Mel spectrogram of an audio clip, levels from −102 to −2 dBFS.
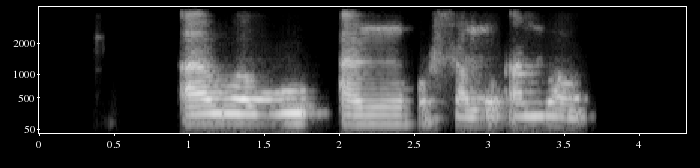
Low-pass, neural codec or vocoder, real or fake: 3.6 kHz; codec, 16 kHz, 1 kbps, X-Codec, HuBERT features, trained on general audio; fake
